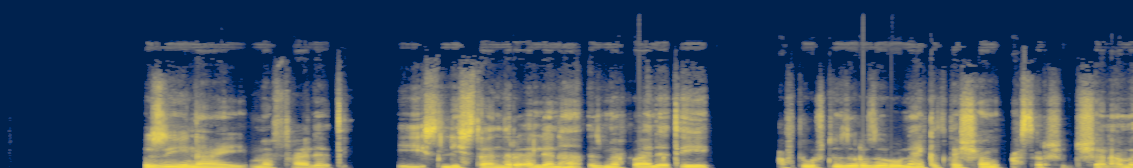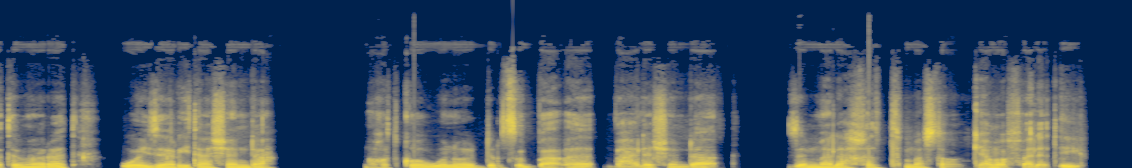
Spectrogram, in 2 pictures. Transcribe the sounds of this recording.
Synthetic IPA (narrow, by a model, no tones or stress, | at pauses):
ʔɨzinajmɐfalɐt̪ʼi̥ | slist̪ʰanːɨɾʕɐlːɐnaʔɨzimɐfalɐt̪ʼi | ʔaft̪ʰiwʊʃt̪ʼuzɨɾzɨɾunajkʰɨlt̪ʰɐʃxɛnʔasɐɾt̪ʃɪd̪ːɨʃt̪ʰɐnʔa̰mɐt̪ʰɐmhɐɾɐt̪ | wɔjzɐɾit̪ʰaʃɐnd̪a | nɨxɨt̪ʰkʰɐwʊnwɔd̪ɨɾt͡sʼɨbːa̰xʼɐbahlɐʃɐnd̪a | zɐmːɐlaxɨt̪mast̪ʰawɔkʼiamɐfa̰lɐ̰t̪ʼiɨjːu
